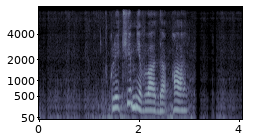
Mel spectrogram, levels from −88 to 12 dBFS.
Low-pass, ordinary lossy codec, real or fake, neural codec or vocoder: 7.2 kHz; none; fake; codec, 16 kHz, 4.8 kbps, FACodec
